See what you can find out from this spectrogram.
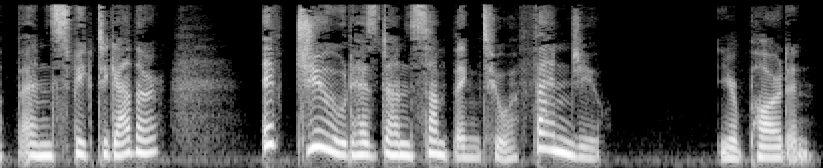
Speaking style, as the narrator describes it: he says, not particularly kindly

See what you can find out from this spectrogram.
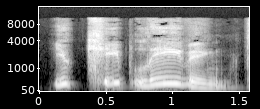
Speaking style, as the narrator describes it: Tavi choked against his brother's shirt front

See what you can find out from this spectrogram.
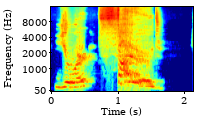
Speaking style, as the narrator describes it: he shouted at the top of his voice

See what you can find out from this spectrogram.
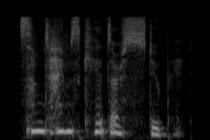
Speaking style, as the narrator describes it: I said softly

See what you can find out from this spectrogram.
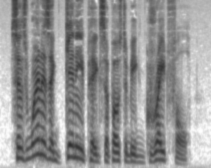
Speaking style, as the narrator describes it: I shouted

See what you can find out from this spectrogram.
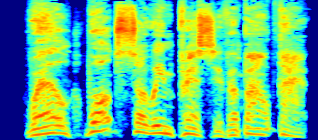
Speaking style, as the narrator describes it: whispered Ron, who for some reason looked annoyed

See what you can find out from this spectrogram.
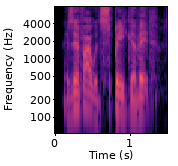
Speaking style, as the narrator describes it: snapped Erek

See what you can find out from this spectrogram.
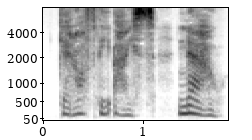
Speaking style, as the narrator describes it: breathed

